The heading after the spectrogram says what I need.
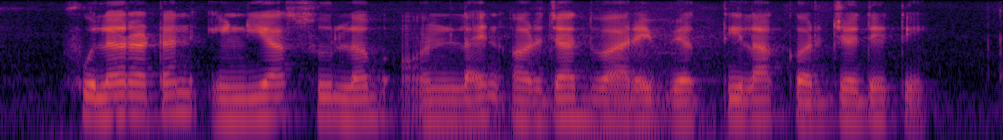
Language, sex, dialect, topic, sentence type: Marathi, male, Varhadi, banking, statement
